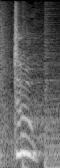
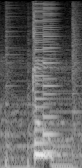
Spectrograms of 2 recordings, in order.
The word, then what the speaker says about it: tout: dominar a palavra T-O-U-T, tu. Então, você já percebeu que nessa palavra eu falo tu. Eu não pronuncio nem o U separado, nem o T no final.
